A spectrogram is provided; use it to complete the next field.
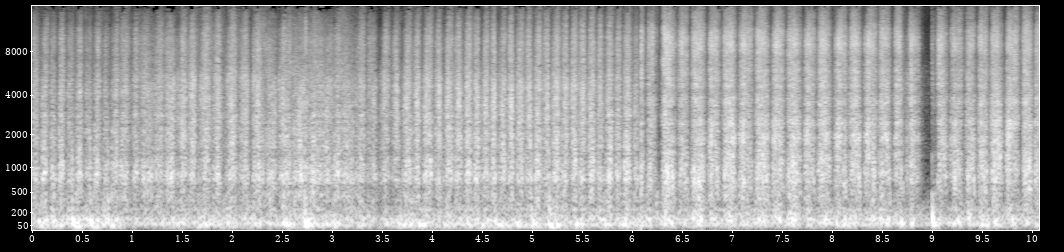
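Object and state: Knit fabric sneaker upper being scrubbed.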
